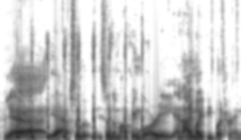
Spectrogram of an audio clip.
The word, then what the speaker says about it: Mapinguari: Mapinguari. Thank you. Yeah, yeah, absolutely. So the Mapinguari, and I might be butchering it, who knows,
